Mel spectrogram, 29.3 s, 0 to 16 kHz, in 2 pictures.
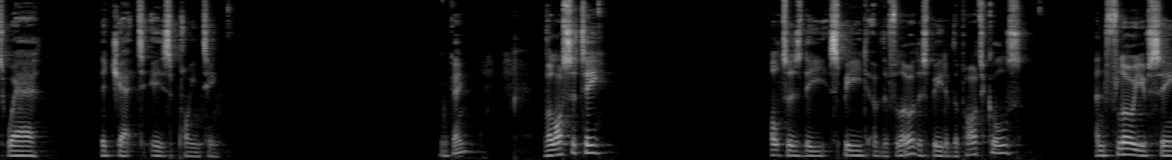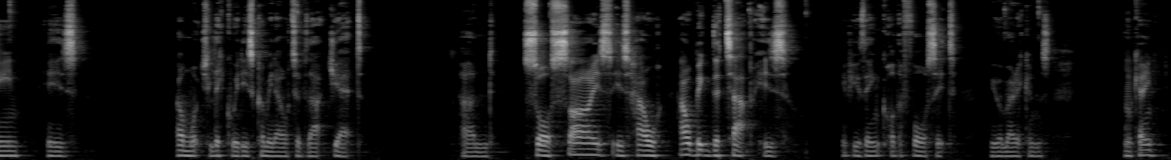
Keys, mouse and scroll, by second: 2.8 click, 4.0 click, 7.1 click, 8.3-8.7 drag, 12.7 click, 14.3 click, 17.8 click, 21.2 click, 24.0-24.7 drag, 27.2 click.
